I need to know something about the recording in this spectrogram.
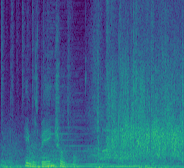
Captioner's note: applause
